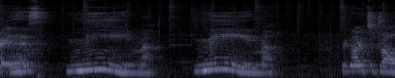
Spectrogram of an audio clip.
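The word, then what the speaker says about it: م: then a line meme the letter me makes a sound this is similar to your m in English our next letter is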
